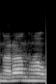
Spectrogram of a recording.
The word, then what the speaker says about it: naranja: İspanyolca'da biliyorsunuz naranja diye yazılıyor, naranja okunuyor.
